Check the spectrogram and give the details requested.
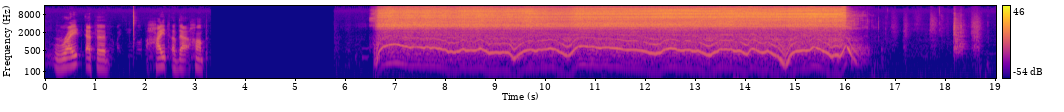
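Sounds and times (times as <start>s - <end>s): grinder whining on steel: 6.5s - 16.7s.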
